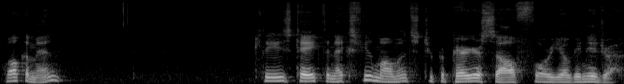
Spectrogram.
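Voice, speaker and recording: A man leads a yoga nidra relaxation meditation in a mid-range voice. He speaks calmly and gently, leaving unhurried pauses.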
